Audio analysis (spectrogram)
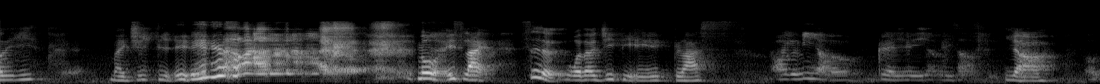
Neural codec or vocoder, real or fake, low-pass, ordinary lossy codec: codec, 16 kHz, 0.8 kbps, ZipCodec; fake; none; none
